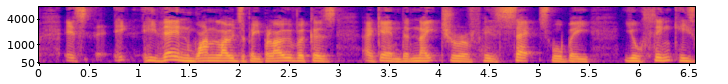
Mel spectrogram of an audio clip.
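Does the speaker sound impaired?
No.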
